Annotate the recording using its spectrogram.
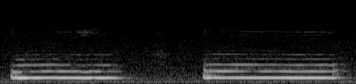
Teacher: Los labios se hacen en forma circular y se proyectan hacia afuera.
